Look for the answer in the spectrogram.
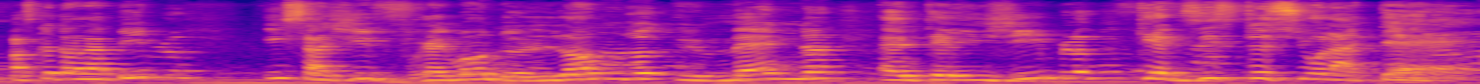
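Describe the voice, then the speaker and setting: A man preaching a sermon in a church and interpreting for another preacher, animated, repeating phrases and drawing answers from the congregation. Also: sits high, slow. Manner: animated, repeats phrases, mock gibberish for effect. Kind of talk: sermon with call and response. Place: church hall. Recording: echoey hall.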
